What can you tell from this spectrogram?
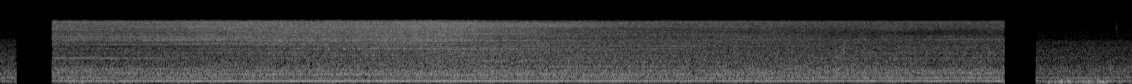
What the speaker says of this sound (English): Now let me show you the engine.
